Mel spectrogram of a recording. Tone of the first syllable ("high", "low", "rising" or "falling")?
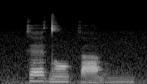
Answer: high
